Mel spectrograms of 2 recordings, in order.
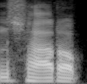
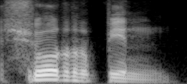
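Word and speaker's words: شُرْب: Syur bukan syarab, Pak. Syurbin.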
